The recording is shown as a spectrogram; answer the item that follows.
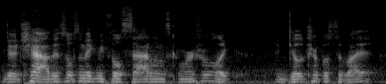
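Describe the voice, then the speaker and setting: Male host, mid-pitch, laid-back and jokey; casual trading stream. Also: fairly even intonation, fast, bright, forceful tone, a little hiss or hum. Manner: joking, laid-back banter. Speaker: livestream host and trader. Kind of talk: casual livestream chat.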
